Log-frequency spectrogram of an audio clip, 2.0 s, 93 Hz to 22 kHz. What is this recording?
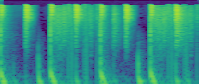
120 bpm loop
